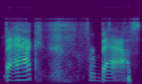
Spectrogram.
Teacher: Now a very big ah. Jaw is low, lips are back.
